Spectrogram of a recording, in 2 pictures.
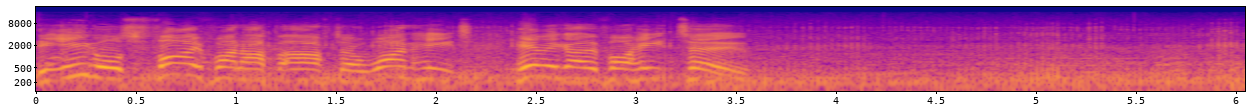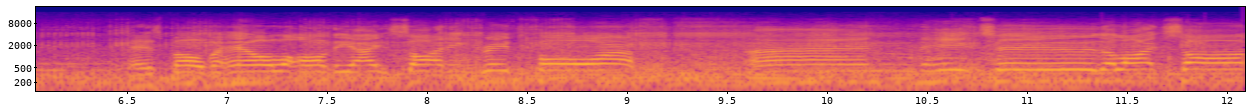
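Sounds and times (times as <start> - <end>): motorcycle engines low hum: 0.0 - 12.0.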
